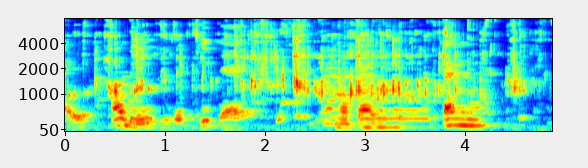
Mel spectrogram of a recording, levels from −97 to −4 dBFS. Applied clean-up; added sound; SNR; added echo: classical method WPE with log-MMSE.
